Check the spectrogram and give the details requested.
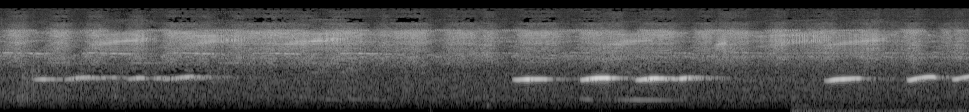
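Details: An Undulated tinamou (jaó) in the Brazilian sertão countryside around sunset gives short, mellow whistled notes in slightly rising runs of three or four, repeated every few seconds over a steady high insect chorus.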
